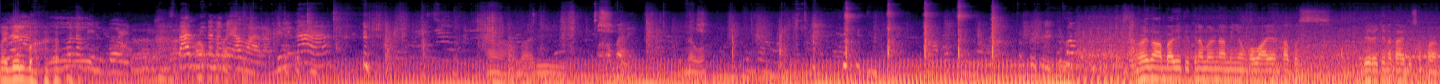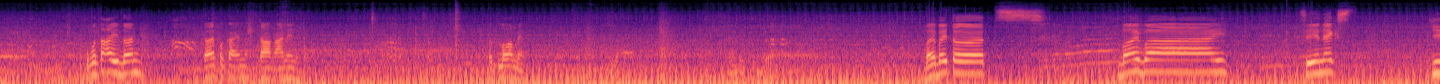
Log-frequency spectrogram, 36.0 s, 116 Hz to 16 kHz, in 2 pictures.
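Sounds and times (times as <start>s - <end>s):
motorcycle engine rumble: 0.0s - 36.0s
small engine idling: 0.0s - 36.0s.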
